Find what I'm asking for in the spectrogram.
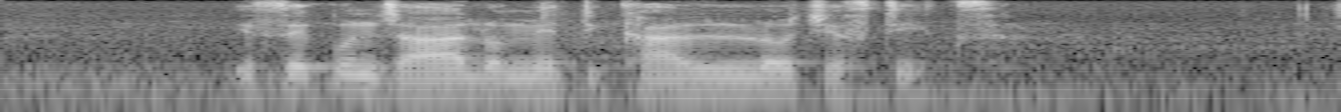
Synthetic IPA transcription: isek̬ʼund͡ʒʱalɔmed̥ʱikʰalːo̥ʒ̥ʱistʼḭːks

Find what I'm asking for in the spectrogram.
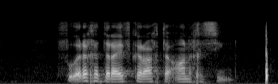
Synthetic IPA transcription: fuəɾəχədrɛjfkrɐχtəʔɑːnχəsin

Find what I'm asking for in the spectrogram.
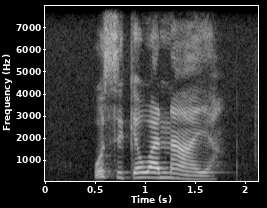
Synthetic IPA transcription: usikʼɛwanaːja

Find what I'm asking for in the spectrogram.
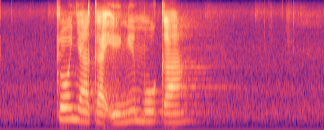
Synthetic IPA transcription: t͡ɬʼɔɲakʼaʔɪŋɪmʊkʼa

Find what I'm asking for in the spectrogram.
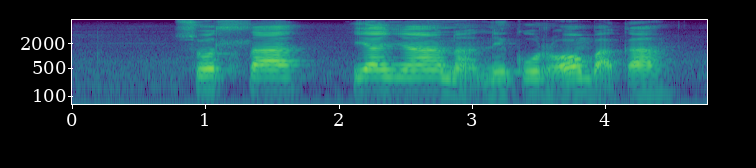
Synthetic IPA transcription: ʂɔɬa | jaɲananikur̤ɔmba̰ka

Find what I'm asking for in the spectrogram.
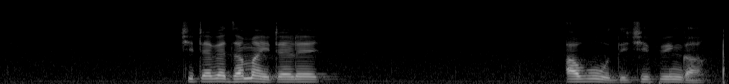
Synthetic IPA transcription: t͡ʃʰitʼɛβɛd͡zamaitʼɛɺɛ | aβud̪it͡ʃʰiɸiːŋɡa

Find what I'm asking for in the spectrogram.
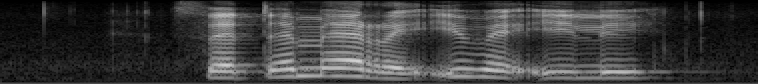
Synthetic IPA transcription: sɛtʼɛmɛrɛʔɪβɛʔɪlɪ

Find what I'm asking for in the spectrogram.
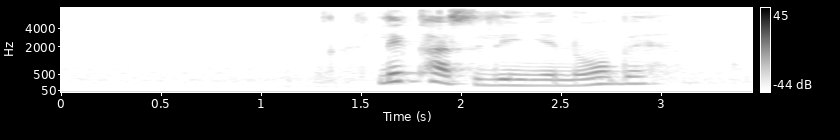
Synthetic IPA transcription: lɪkʰasiliɲɛnɔːɓɛ

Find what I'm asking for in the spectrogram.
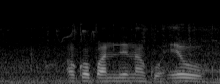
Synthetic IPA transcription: akʼɔpʼan̩lɪnakʼɔeʊ

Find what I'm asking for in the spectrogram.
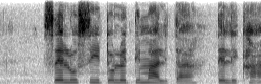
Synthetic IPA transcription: selusitʼɔlwetʼimalitatelikʰa̰ː

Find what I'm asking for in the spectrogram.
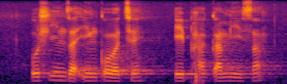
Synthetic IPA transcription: oɬind͡zʱaʔiŋkʼɔtʰɛ | ɛpʰak̬ʼamiːsa

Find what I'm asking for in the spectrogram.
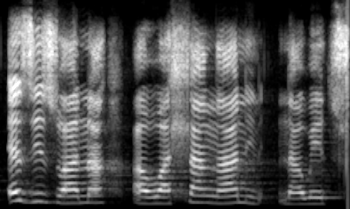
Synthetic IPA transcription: ezizwanaːwaɬaŋaninaweːtʰ

